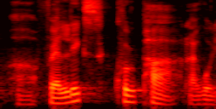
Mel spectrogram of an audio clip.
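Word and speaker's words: felix culpa: 혹시이 단어를 아시는지요 아 이것은 이제 라틴어인 펠릭스 쿨파라고 읽습니다 번역해 보면 오 복된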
